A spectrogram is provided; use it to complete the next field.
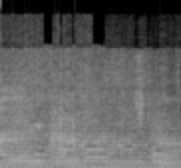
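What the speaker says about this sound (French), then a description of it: "Qu'est-ce que c'est que ces cloches ?" Church bells ring steadily and fairly loud, a sustained sonorous tone with overlapping strikes filling the short moment, no voices present.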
